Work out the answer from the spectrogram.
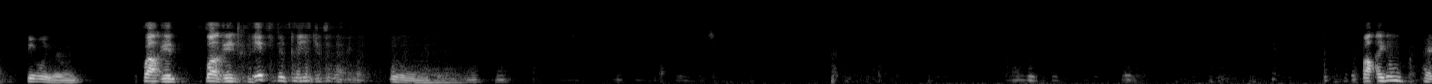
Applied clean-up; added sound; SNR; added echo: neural mask model DeepFilterNet 3.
